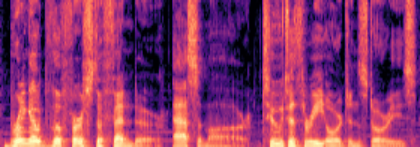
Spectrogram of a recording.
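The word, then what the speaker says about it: aasimar: to say about asamar asamar pronounced asamar thank goodness I got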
